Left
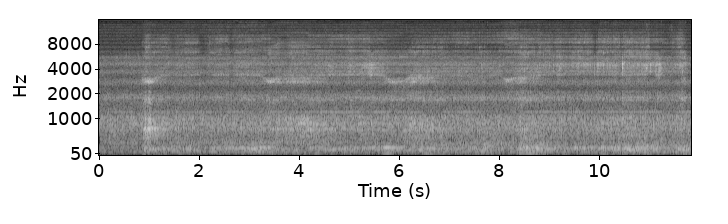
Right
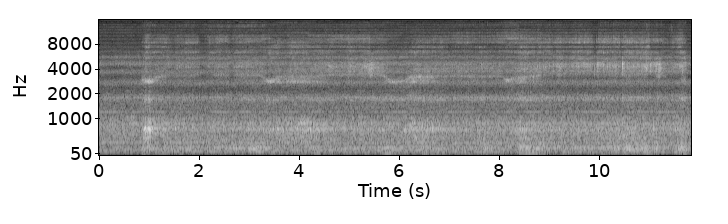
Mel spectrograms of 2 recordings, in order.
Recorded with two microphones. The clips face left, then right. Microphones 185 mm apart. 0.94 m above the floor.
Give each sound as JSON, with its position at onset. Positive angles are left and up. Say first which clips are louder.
{"t": 0.8, "sound": "snoring", "louder": "right 5 dB", "side_deg": -35, "distance_m": 1.9}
